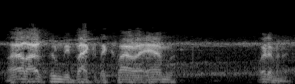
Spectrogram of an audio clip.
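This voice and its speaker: A man's voice: lowish voice, fast talker, close to an everyday voice. A man playing a confident, decisive superhero who talks through his actions aloud, in old radio serial style. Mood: brisk, musing. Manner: narrates own actions aloud. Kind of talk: 1940s radio serial acting. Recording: noisy, dull old radio recording.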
